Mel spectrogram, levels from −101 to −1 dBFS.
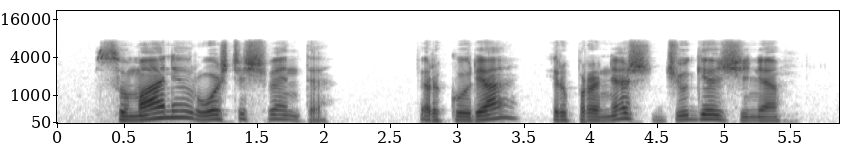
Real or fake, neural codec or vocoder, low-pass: real; none; 7.2 kHz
